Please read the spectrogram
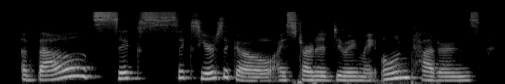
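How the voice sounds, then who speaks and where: In an American accent, a woman with a dark, mellow tone lets her pitch swing very widely. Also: quiet background. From US, Seattle. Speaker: pattern maker, business owner. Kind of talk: casual interview. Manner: hesitant, many fillers.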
